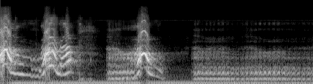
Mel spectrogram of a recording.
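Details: Pet Pomeranian barking at its own picture on a screen: three sharp, high, bright barks in the first second and a half, then a steady, low, rumbling growl, over a constant low electrical hum.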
